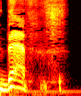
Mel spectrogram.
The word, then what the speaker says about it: deaths: 然后本来是 which causes, which 是关系代词代替前面 war is still going on, 我们可以把 which 去掉，后头动词就变成了现在分词 which causes C-A-U-S-E 加个 S, which 去掉 cause 就变成 causes 就变成 causing, 造成引起 many deaths, 本来是 deaths, 但这个 deaths 难发这样的，是 death 啊，是无声的 death, 然后发一个 s, 所以呢就这样 deaths 这样发音就可以了。deaths 不要念成 deaths, 那不是有声的，是 deaths 就直接念成 deaths every day, 每天就造成许多人的死亡。which means, 一样的，我们可以把 which 去掉，动词 means 就变成 meaning, 一样 meaning, 意思就是说Many families are broken, 许多家庭破碎了 every now and then，不时的，久不久就来这么一次，许多家庭就破碎了啊，这样子，哇，好可怜这样。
